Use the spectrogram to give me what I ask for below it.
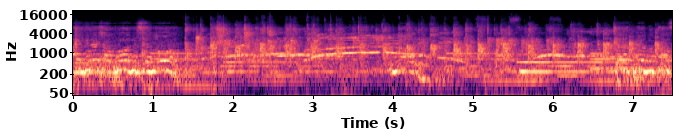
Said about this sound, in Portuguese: a igreja aplaude o Senhor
